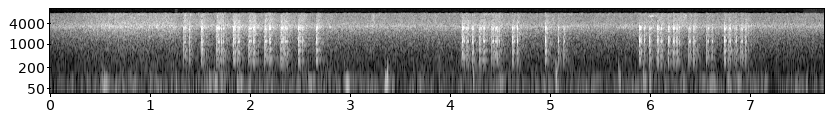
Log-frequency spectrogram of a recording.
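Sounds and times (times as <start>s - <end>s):
gusting wind: 0.0s - 7.7s
tree creaking in gusting autumn wind: 1.1s - 3.0s, 3.9s - 7.3s.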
